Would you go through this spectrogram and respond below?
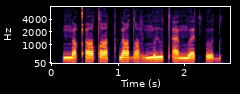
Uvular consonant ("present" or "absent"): present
